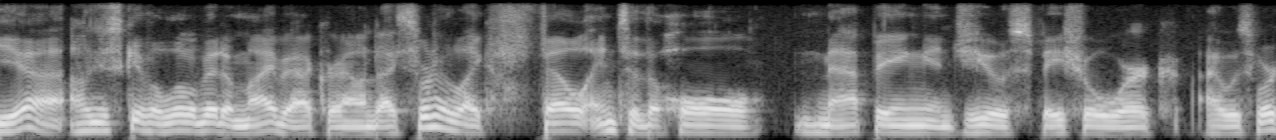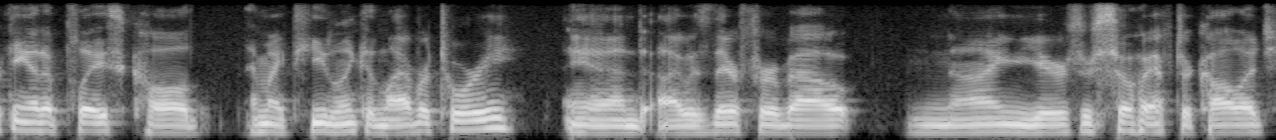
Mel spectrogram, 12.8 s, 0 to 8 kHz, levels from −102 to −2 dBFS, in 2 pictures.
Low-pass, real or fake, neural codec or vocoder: 7.2 kHz; real; none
